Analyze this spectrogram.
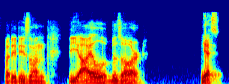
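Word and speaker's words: Île Bizard: have a podcast but it is on the Isle bizard yes IL bizar yep bizar is an island upon itself and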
